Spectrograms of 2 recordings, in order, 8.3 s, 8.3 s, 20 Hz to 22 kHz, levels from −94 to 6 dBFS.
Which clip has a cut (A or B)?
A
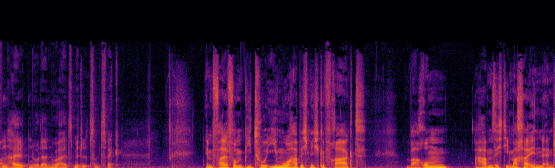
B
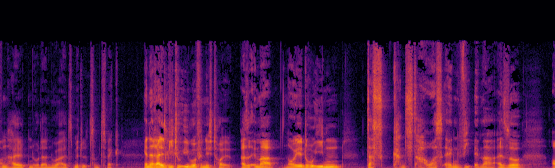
B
